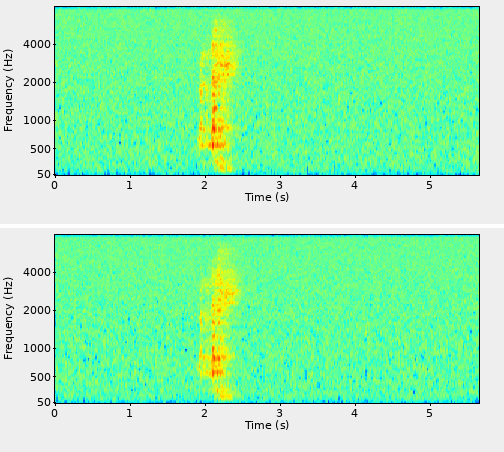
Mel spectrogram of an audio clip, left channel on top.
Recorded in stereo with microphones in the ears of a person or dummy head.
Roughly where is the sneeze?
Centre.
